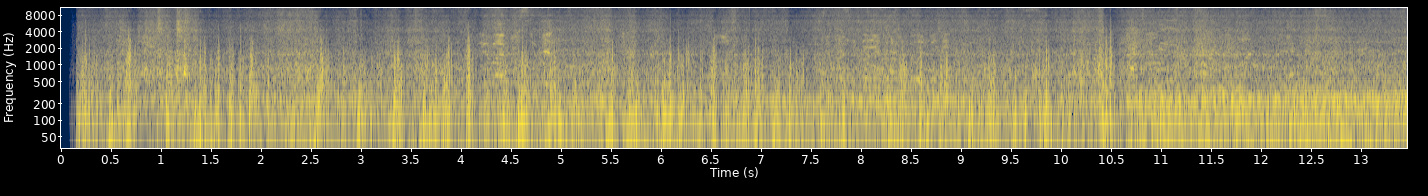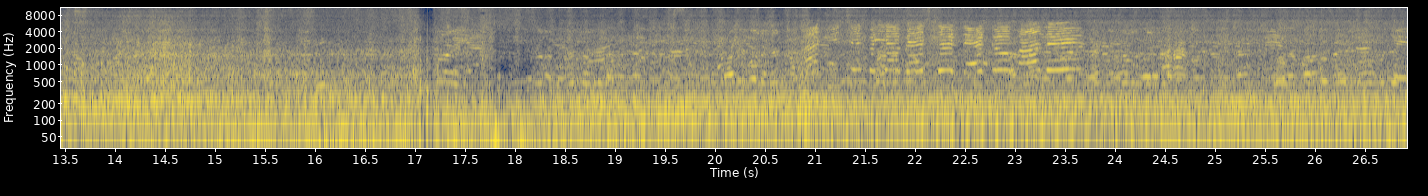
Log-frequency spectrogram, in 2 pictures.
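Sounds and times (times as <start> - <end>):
train rumbling and rattling: 0.1 - 26.9
passengers' voices: 0.2 - 26.9.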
